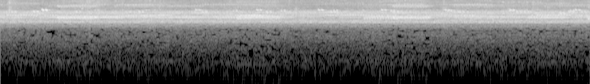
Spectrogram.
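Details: Night-time cricket chorus in a summer forest: continuous high, shimmering trilling with occasional brief sharper chirps rising above the steady wash of sound.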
